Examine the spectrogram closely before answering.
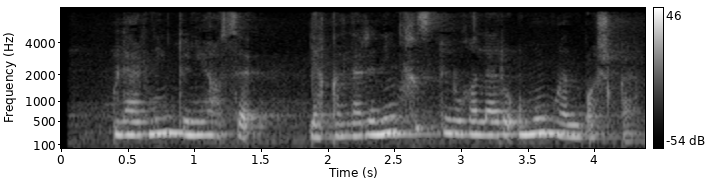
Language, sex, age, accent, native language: Uzbek, female, 18-24, Samarqand, Uzbek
